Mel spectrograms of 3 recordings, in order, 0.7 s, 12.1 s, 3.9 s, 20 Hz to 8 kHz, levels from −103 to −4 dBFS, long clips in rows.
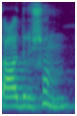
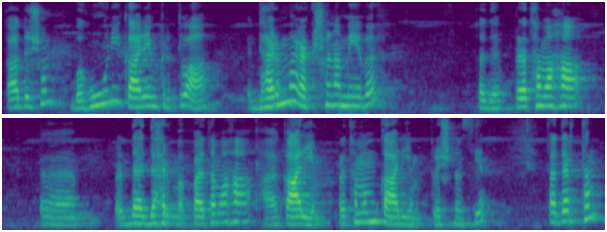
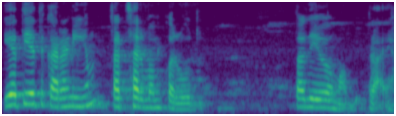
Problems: none marked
